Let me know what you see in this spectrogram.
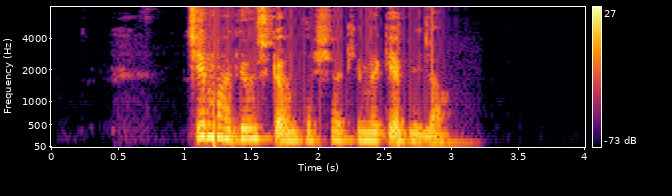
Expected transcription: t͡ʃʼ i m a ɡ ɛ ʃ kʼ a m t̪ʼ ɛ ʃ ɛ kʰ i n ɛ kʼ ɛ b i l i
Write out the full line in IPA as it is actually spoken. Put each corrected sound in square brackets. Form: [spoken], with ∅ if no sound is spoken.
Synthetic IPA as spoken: t͡ʃʼ i m a ɡ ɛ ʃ kʼ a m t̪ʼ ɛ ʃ [a] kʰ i [m] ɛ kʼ ɛ b i l [a]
